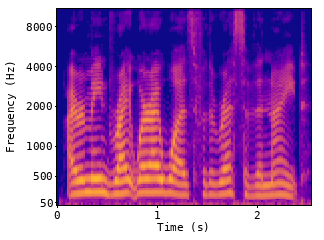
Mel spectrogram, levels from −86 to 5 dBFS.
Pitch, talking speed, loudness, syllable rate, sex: 200 Hz, 285 wpm, -17 LUFS, 6.3 syllables/s, female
